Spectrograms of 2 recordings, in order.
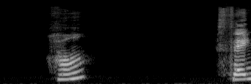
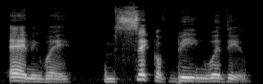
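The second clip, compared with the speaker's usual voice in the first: lower, cold lecturing voice; condescending husband; 7 semitones lower than usual. Acted. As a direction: talk down to your wife, low and smug. Husband voice again.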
